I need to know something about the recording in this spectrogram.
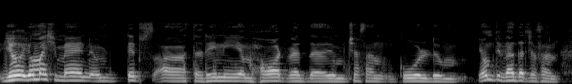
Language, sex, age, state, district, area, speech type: Kashmiri, male, 18-30, Jammu and Kashmir, Ganderbal, rural, spontaneous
